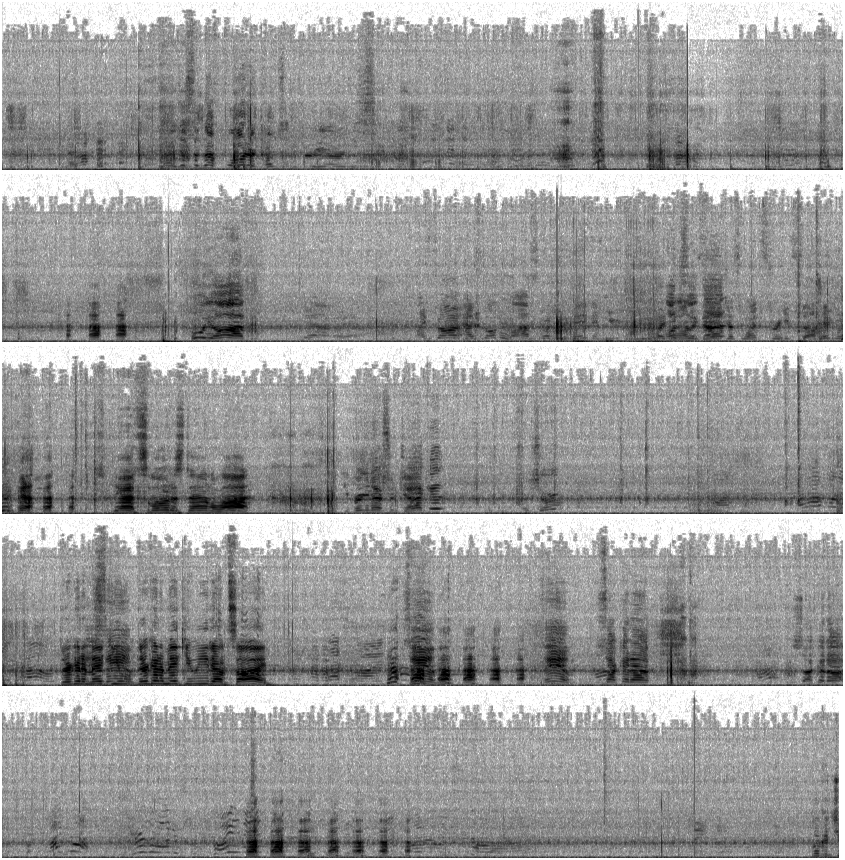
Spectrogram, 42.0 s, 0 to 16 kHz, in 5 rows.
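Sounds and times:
engine running at low speed: 0.0s - 42.0s.

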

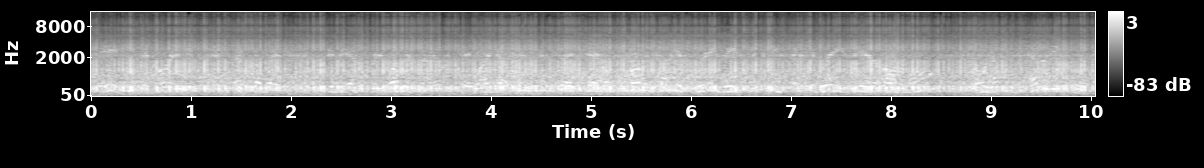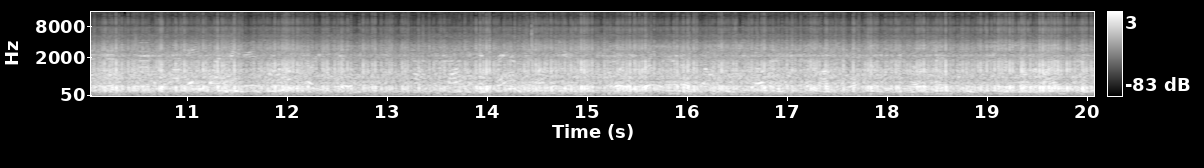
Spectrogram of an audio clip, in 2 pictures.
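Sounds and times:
news broadcast on car radio: 0.0s - 20.0s.

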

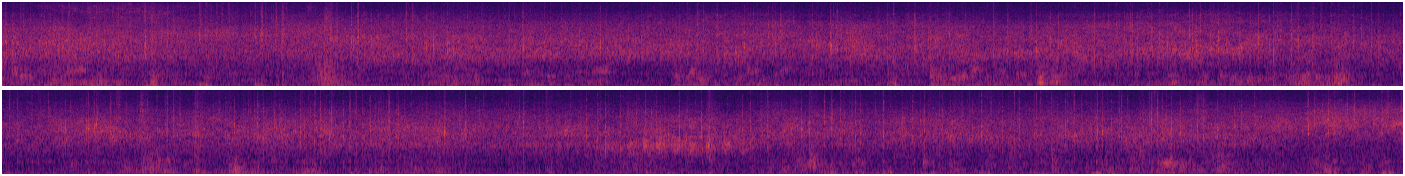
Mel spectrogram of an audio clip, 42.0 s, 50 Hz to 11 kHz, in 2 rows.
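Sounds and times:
model train wheels rumbling on rails: 0.0s - 42.0s.

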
